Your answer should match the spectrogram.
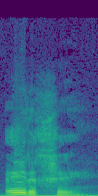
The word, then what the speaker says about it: Irji: Irji, se pronuncia como erge.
